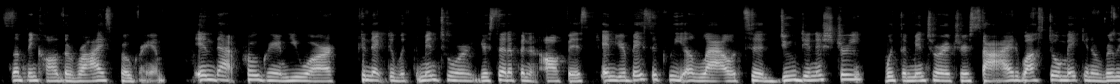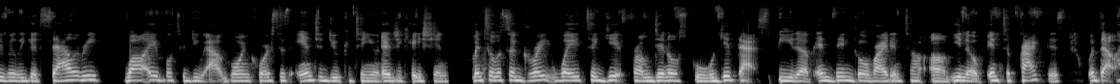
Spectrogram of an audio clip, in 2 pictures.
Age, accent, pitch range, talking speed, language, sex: 20-39, American, 160-185 Hz, 210 wpm, English, female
